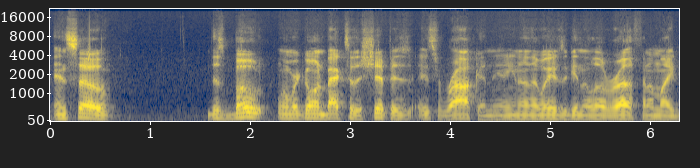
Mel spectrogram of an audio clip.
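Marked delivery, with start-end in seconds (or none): none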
